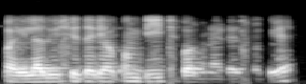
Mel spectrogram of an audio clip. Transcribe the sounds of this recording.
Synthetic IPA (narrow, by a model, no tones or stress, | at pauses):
pəɦilad̪ʋiɕit̪əɾiapənbiːt͡ɕbəɡʱɳaɾasəɡɭe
